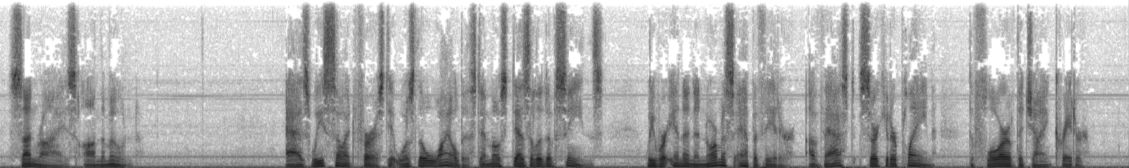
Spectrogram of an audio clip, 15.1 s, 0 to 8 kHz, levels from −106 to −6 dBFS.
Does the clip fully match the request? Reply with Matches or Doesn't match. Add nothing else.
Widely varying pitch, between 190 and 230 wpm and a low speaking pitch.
Doesn't match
